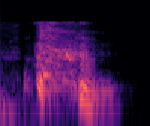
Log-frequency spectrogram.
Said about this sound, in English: Well, I thought I hit my cough button and then I coughed at you again. My apologies. I won't cough at you for a third time.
